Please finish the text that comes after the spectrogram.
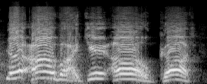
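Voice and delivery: loud, high, appalled groan; shocked outcry. Real, not acted. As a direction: cry out in mock horror. Reacting to embarrassing admission.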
